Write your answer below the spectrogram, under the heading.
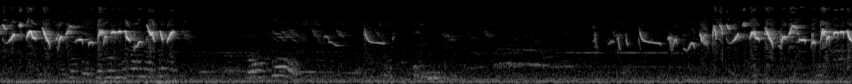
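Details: Lemon-bellied white-eye, called kecial kuning, in a training recording. A brisk burst of high twittering opens, then faint scattered chirps and soft lower notes, and a fresh fast twittering phrase returns near the end.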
